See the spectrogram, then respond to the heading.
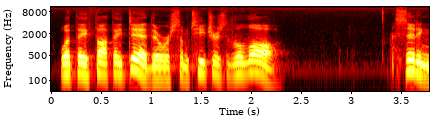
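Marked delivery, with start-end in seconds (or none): none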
